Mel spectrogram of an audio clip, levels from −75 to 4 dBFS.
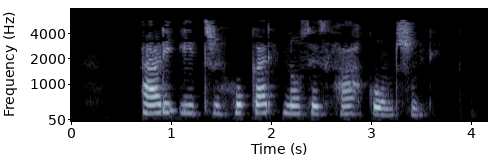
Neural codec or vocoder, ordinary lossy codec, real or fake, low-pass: none; MP3, 24 kbps; real; 7.2 kHz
